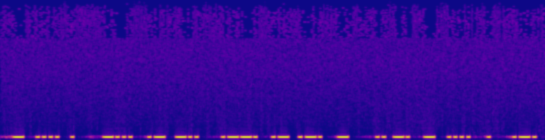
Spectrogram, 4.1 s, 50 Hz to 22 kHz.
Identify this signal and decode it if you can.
Morse code, heard as a keyed tone, about 53 wpm, spaced as for 46 wpm, 600 Hz. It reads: THE BAD PART IN THE R
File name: archived / CRSnet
